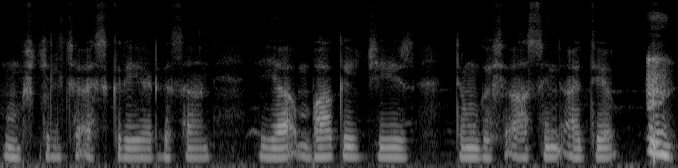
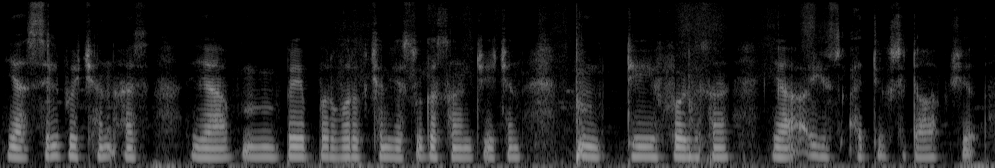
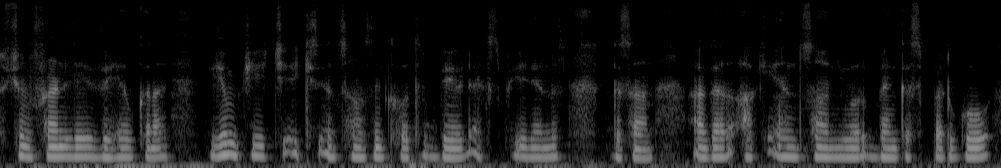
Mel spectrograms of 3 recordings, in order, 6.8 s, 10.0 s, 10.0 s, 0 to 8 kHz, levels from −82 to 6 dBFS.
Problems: constant background noise, low volume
